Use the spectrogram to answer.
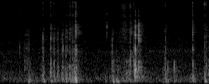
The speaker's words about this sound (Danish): Men nu trækker vi altså lige et kort.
